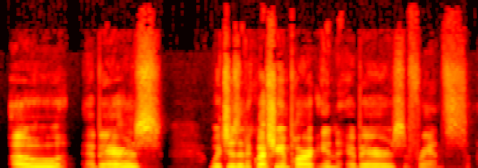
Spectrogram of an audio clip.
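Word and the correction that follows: Les Herbiers: I'm probably saying that wrong. It's Herbiers.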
